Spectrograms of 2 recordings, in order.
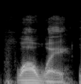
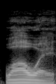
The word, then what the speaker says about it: Huawei: And that sounds great, but when you look at especially Blue and is it Huawei? How do you pronounce it? – Huawei. – Huawei, thank you.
